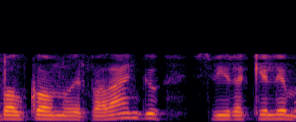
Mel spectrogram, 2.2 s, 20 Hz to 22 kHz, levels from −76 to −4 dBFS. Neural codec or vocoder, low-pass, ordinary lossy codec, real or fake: none; 3.6 kHz; MP3, 24 kbps; real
